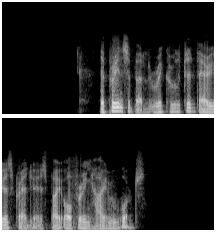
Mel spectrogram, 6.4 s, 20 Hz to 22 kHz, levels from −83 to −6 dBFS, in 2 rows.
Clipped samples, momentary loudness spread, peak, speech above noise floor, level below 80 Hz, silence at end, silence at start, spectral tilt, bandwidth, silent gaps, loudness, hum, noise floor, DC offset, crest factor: under 0.1%; 9 LU; -6 dBFS; over 65 dB; -58 dBFS; 1.05 s; 1.15 s; -8.5 dB/octave; 6.6 kHz; none; -26 LUFS; none; under -90 dBFS; under 0.1%; 22 dB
